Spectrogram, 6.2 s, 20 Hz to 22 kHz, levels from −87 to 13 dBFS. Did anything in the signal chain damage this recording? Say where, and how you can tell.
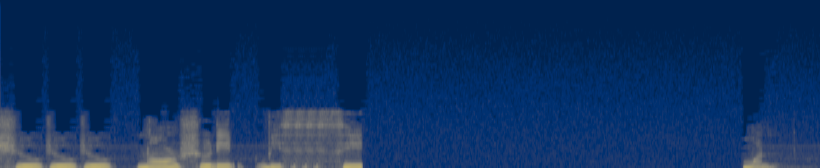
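Yes, two things. First, repeated frames in the codec or storage stage. A 256 ms block at 0.34 s plays twice more, stuttering through 0.85 s, and an 85 ms block at 2.18 s repeats three extra times through 2.43 s. The stutters and the added half-second and quarter-second give it away.

Second, an audio dropout to a faint residue from 2.72 s to 5.58 s. The signal cuts off abruptly, leaving nearly three seconds of plain hiss about 45 dB down. It's not a pause or a fade. That's likely a lost feed upstream while the path after it stayed live.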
